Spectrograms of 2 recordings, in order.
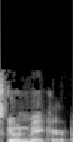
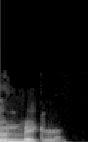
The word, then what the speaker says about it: Schoonmaker: I still don't know how it's said. – I think it's Schoonmaker, but anyway. – Schoonmaker.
